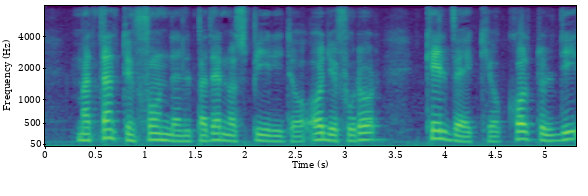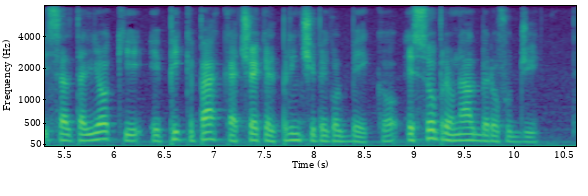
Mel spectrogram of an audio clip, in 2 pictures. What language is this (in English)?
Italian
